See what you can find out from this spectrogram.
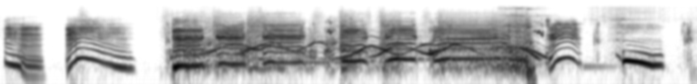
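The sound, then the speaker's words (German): Loud, brassy elephant trumpeting, meant to wake up closed flowers, comes in a series of blasts: two short swooping calls, then a long wavering stretch of rising and falling tones, ending with a few sliding honks. “Dein Tröten hat auch nicht geholfen.”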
